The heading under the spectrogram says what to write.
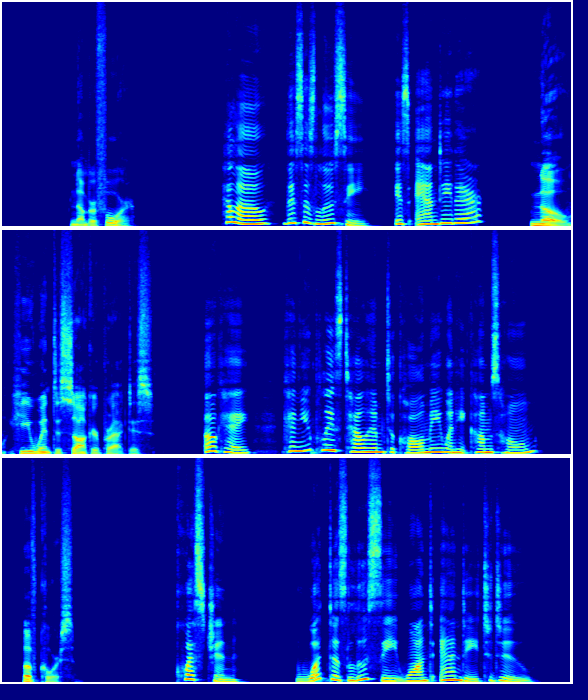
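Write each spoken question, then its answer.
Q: What does Lucy want Andy to do?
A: Call her when he comes home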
